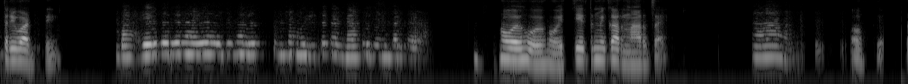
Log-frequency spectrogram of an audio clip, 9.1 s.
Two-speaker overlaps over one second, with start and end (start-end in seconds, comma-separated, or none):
none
